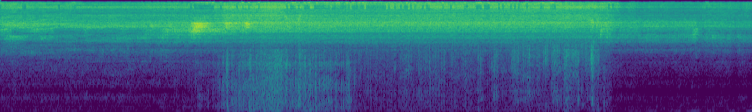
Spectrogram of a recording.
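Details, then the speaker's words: A portable oxygen cylinder with its gauge arrow in the red is switched off, then its valve is unscrewed to vent leftover oxygen before refilling or replacing it. Steady soft hiss of escaping gas. "But this one, there still have air, so before we're going to fill it, we need to unscrew this one just to release the air."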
